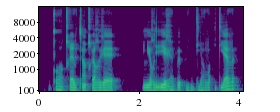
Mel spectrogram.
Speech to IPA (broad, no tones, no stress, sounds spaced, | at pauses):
kʼ ɔ̤ qʰ i v tʼ œ̃ qʰ y ʁ ɣ ɛ | lʲ ɵ ʁ rʲ ɛ ɣ æ̤ p ø p i̤ ɡ tʲ ɑ̤ v | tʲ æ v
